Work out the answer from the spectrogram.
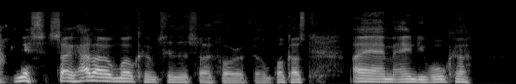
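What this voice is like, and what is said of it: Hoarse, croaky, strained voice. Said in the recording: “You sound like you're trying to impersonate the Mysteron from Captain Scarlet ... I have a large log in my throat. I was going to say frog, but it's worse than that”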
